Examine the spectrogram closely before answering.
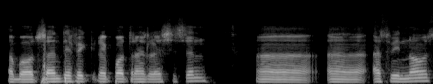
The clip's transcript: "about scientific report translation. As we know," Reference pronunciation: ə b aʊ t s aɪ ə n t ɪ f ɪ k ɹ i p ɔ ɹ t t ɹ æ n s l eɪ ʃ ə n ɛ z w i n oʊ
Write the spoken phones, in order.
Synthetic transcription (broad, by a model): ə b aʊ t s aɪ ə n t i f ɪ k ɹ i p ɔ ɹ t t ɹ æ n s l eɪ s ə n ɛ s w i n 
